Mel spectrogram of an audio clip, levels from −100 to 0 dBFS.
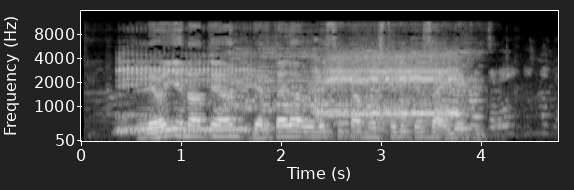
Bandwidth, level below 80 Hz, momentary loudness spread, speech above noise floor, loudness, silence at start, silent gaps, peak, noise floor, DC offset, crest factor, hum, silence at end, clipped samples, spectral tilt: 11.5 kHz; -70 dBFS; 12 LU; 27 dB; -21 LUFS; 0.35 s; none; -6 dBFS; -48 dBFS; under 0.1%; 16 dB; none; 0.1 s; under 0.1%; -2.5 dB/octave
